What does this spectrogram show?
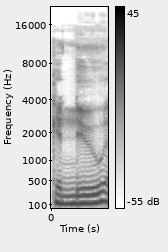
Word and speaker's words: GNU: what you're talking about, do not pronounce it like the antelope like animal that may live in other continents.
